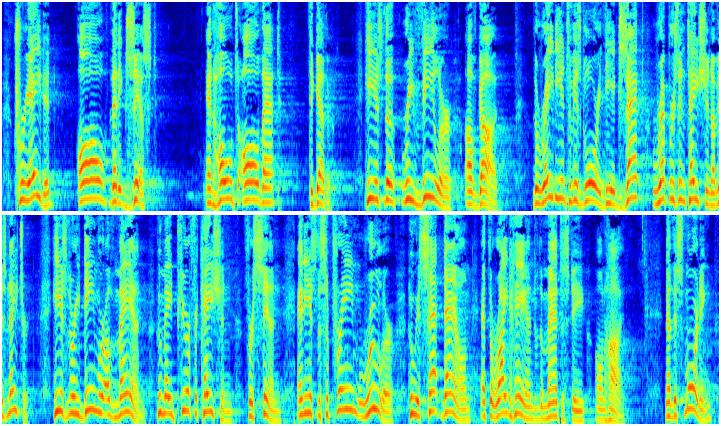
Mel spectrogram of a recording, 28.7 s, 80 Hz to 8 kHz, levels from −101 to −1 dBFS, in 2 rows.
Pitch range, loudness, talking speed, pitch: 180-245 Hz, -24 LUFS, 125 wpm, 220 Hz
